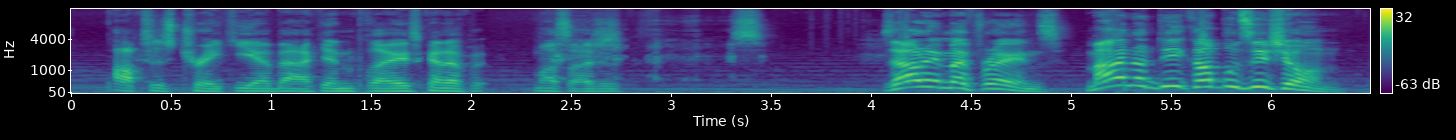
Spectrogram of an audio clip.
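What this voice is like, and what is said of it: Cajun-sounding character voice. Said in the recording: “Now he's Cajun.”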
